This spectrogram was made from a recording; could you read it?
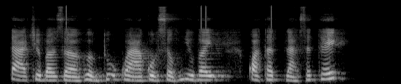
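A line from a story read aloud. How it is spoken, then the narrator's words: Soft, smiling. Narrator (Vietnamese): Tiểu Y Tiên mỉm cười ... nhẹ giọng nói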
